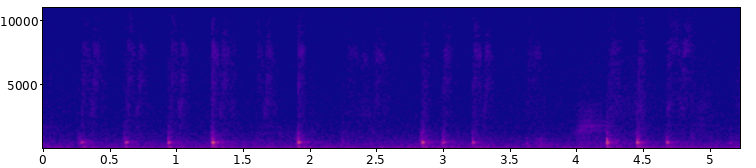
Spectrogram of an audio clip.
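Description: Pen or pencil scratching out numbers by hand during a linear algebra help session, a quiet series of short, irregular taps and strokes close to the mic with no talking.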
